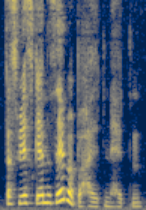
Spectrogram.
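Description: A flustered young woman, voiced by a female narrator, with a bright, fairly high voice. She talks quickly and anxiously, in the intimate manner of an audiobook novel. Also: big pitch swings, breathy edge, full character voice. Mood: eager.

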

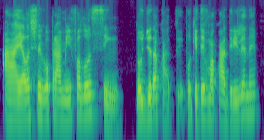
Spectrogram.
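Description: A man co-hosting a podcast, telling gossipy stories in a casual, animated way. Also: fast. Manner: expressive, lively pitch. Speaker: podcast co-host. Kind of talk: casual chat.

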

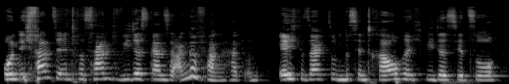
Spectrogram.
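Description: A young woman talks in a relaxed, conversational way, and her voice sits a little on the high side. She often pauses to search for words and restarts her sentences. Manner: hesitant, many fillers and restarts. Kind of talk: casual chat.

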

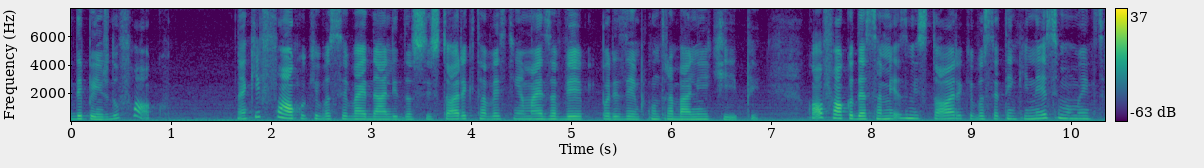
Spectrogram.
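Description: A woman's voice: mid-range voice, gravelly, slight background noise. A woman career coach explaining things in a chatty way, often ending phrases with tag questions. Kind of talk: conversational advice chat.

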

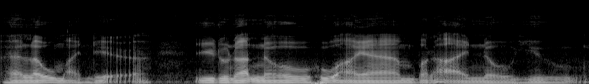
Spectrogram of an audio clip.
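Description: A man voicing a sinister, patient male demon in a dramatic scripted monologue, speaking with cold courtesy and slow menace. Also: extremely low pitch, completely flat delivery, creaky, darkish tone, exaggerated voice. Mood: quietly menacing.

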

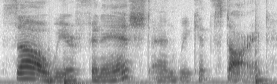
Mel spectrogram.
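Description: Brief: low, unhurried woman co-host, playful and giggly, casual game chat. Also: lively intonation, a little mellow. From Manchester, England. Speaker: podcast co-host.

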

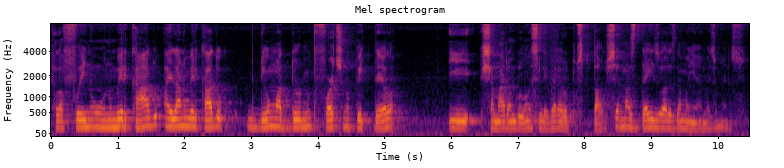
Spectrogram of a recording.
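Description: A man with a Brazilian Portuguese accent talks through a story on his own podcast, loose and slangy. He circles back, corrects himself and repeats phrases as he goes. His voice has a soft, mellow tone. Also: a little high, little pitch movement, fairly quick. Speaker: podcast host. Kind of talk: casual podcast storytelling monologue.

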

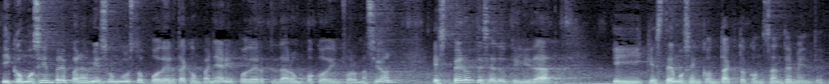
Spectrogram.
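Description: Man instructing, warm voice, echoey room. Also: medium pitch, a little fast, slight background noise. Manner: direct and instructive, with frequent 'eh' fillers. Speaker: safety instructor. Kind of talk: instructional talk addressed to the listener. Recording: roomy with long reverb.

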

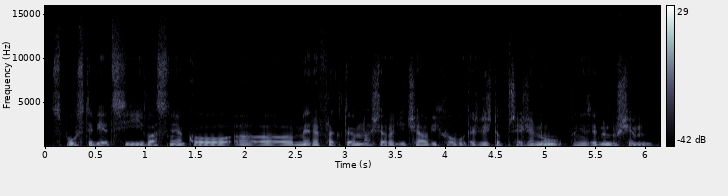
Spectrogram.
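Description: Chatty man with a low voice. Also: steady tone, a little mellow, no room sound. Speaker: podcast co-host, father. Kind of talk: casual chat.

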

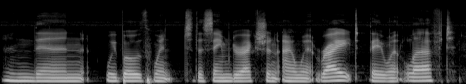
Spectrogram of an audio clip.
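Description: A woman host telling a personal story in casual, animated speech, acting out what people said, with frequent fillers. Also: low-pitched, unhurried, clean tone. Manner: animated retelling, acts out quoted voices, many fillers.

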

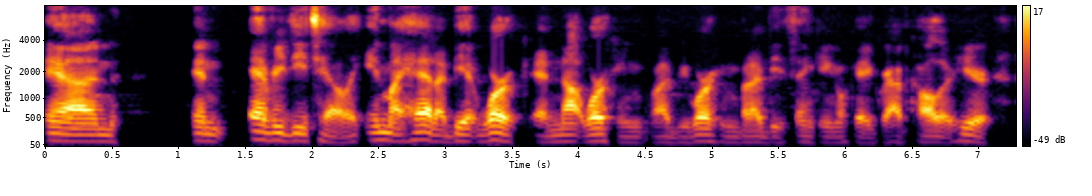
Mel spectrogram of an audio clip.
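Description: A man's voice: deep voice, steady tone, brisk, darkish tone. A man chatting casually and telling stories in laid-back frat-bro slang, full of "man", "bro" and "you know". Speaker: guest, martial arts instructor and skateboarder.

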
